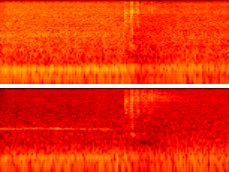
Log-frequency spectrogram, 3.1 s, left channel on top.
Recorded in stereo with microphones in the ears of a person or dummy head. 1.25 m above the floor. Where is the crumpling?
50° left (ahead or behind), 3 m.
